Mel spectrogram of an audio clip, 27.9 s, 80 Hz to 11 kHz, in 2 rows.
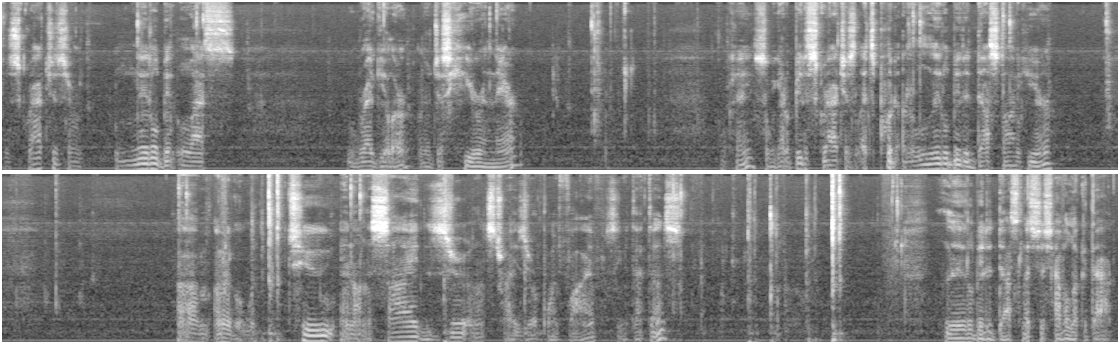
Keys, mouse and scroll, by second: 0.0 click, 2.5 middle click, 8.2-10.1 scroll up 17, 11.4 click, 12.5 click, 14.2-14.9 scroll down 9, 16.2 click, 18.3 click, 22.3 click, 25.8 scroll up 2, 26.4-27.0 scroll down 6.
